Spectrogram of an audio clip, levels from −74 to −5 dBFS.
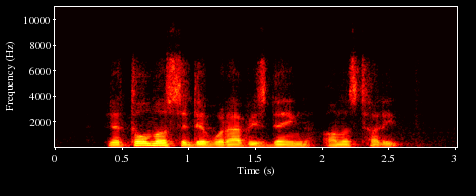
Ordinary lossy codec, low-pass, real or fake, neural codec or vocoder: Opus, 16 kbps; 7.2 kHz; fake; codec, 16 kHz, 0.2 kbps, FocalCodec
